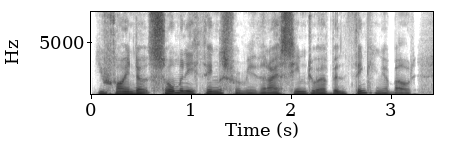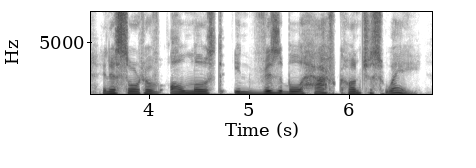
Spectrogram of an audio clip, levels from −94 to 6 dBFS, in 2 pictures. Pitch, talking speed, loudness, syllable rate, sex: 145 Hz, 220 wpm, -20 LUFS, 5.3 syllables/s, male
